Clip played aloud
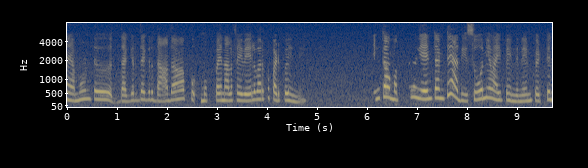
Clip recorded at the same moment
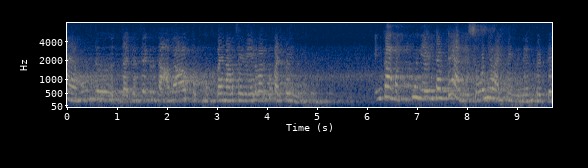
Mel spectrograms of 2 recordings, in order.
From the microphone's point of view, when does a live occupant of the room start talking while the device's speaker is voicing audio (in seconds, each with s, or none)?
none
